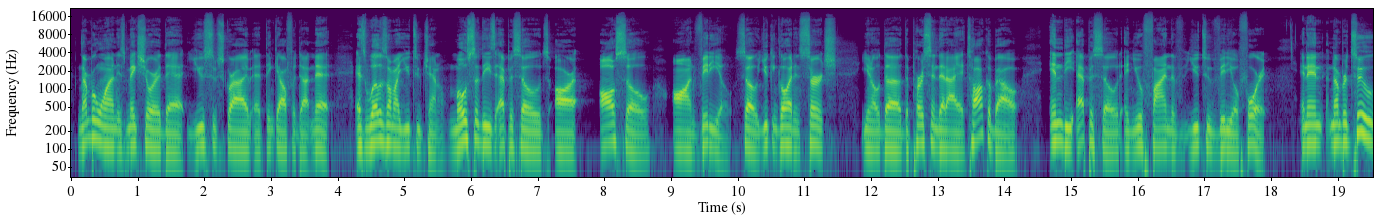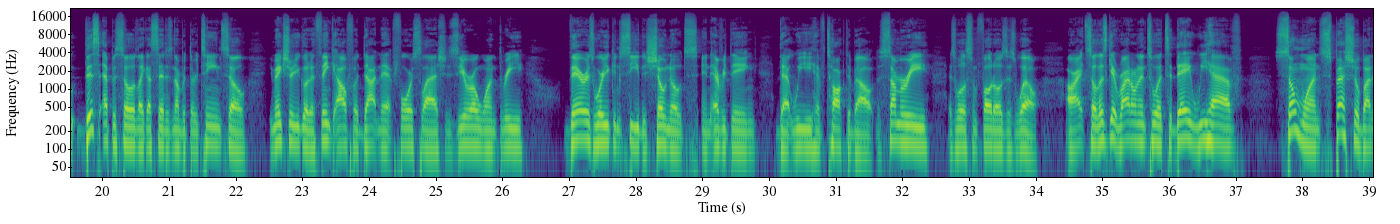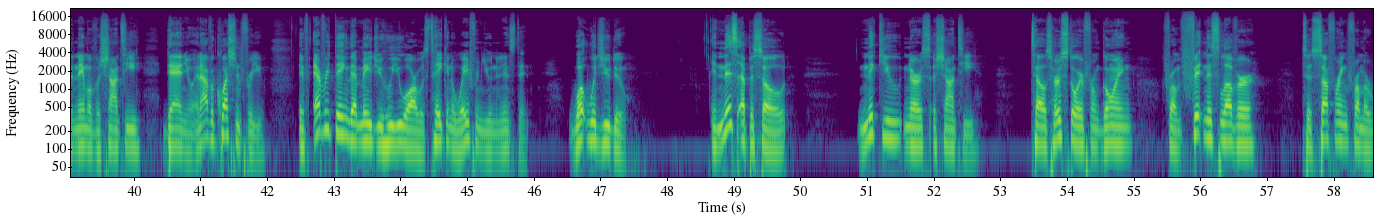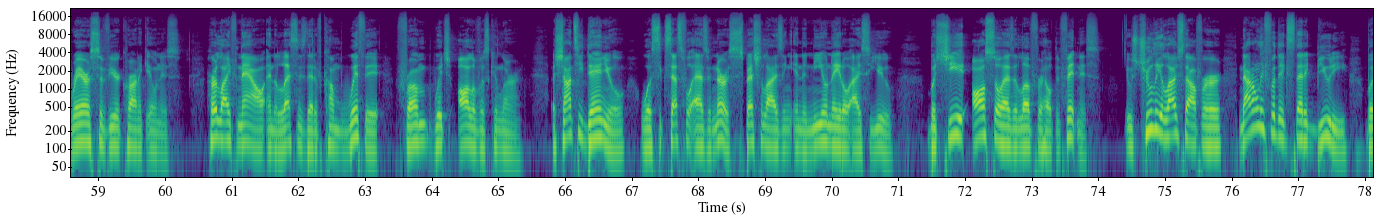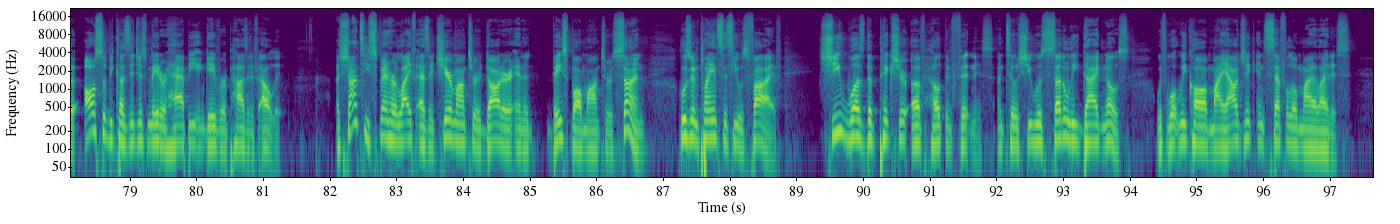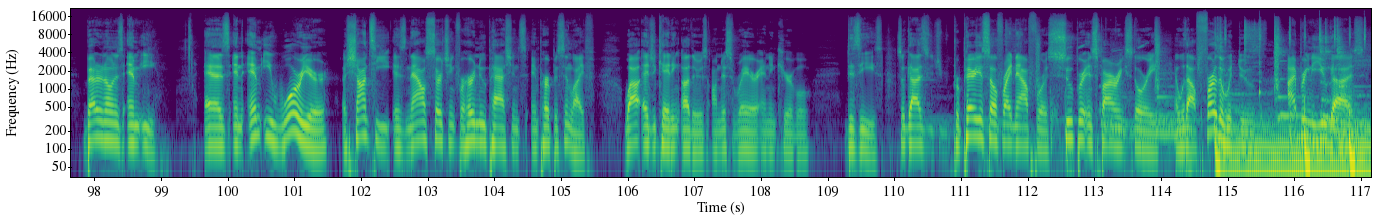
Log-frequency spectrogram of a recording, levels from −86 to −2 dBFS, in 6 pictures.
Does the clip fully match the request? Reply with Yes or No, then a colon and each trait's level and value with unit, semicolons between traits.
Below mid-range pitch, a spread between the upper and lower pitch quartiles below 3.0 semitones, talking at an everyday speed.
No: low, 115 Hz; average, 4.3 semitones; average, 170 wpm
